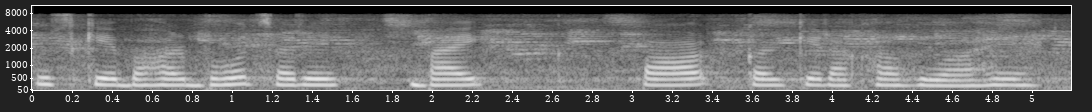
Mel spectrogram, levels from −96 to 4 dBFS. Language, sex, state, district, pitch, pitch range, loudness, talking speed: Hindi, female, Arunachal Pradesh, Lower Dibang Valley, 230 Hz, 225-235 Hz, -14 LUFS, 115 wpm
